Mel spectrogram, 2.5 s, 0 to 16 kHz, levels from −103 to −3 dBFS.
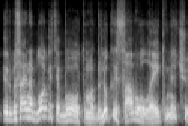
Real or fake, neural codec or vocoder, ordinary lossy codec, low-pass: real; none; Opus, 32 kbps; 14.4 kHz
